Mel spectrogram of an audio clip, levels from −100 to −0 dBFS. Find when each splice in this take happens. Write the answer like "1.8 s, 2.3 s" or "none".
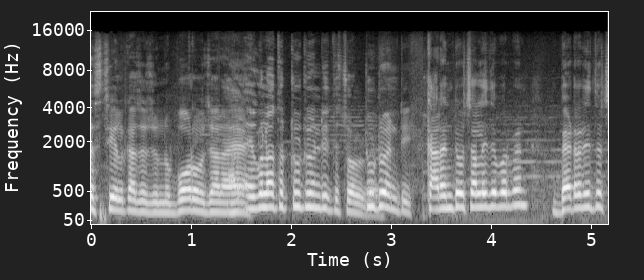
3.3 s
